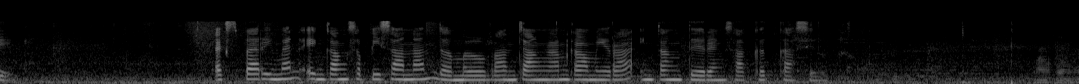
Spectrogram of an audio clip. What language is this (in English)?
Javanese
